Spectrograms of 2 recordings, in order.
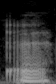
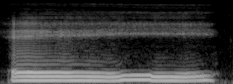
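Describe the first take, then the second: First: The vowel stays pure and steady throughout. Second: The vowel glides into a second vowel sound. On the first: The speaker calls it right. "it should be eh, like just straight up eh" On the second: The speaker calls it wrong. "it's almost like two vowels"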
